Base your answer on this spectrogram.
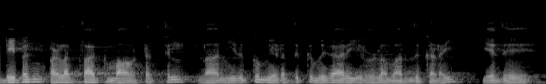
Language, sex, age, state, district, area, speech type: Tamil, male, 60+, Tamil Nadu, Tiruppur, urban, read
